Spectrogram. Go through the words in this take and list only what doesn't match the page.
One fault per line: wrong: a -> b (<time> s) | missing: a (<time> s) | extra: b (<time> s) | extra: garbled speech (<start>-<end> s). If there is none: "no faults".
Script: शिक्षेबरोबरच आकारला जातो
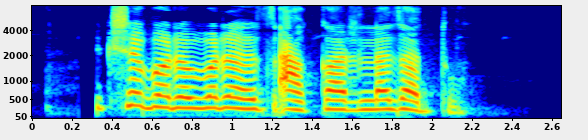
no faults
